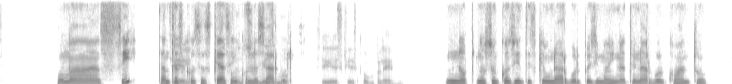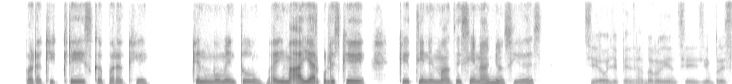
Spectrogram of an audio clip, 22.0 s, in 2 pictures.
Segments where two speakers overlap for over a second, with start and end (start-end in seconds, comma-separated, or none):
2.5-4.4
